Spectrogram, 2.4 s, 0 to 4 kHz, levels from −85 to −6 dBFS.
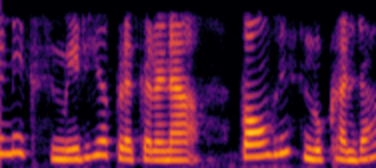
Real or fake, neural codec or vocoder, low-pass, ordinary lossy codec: fake; codec, 16 kHz, 4 kbps, X-Codec, HuBERT features, trained on LibriSpeech; 3.6 kHz; none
